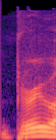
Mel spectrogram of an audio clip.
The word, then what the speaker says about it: Brut: Yeah, it is confusingly pronounced Brew IPA, but that's brew spelt B-R-U-T.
